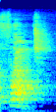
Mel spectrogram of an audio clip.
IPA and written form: frɒnt (front)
